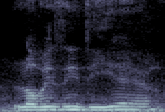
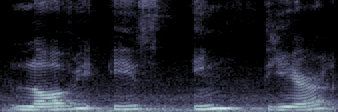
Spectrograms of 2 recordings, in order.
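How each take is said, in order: First: The words run together smoothly, linked up. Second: Each word is said separately, without linking. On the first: The speaker calls it right. "a gente vai falar" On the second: The speaker calls it wrong. "Em vez de a gente falar"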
